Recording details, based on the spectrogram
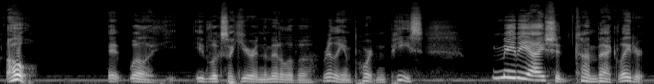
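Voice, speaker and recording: A man's voice: medium pitch, sing-song, normal speed, a little hiss or hum, voice pushed up, close to an everyday voice. A man voicing a nervous, gushing young male admirer in his early thirties, stammering politely in a horror story. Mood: alarmed, polite.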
